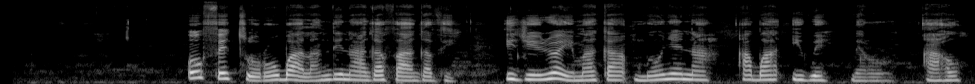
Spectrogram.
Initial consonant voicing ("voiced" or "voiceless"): voiceless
